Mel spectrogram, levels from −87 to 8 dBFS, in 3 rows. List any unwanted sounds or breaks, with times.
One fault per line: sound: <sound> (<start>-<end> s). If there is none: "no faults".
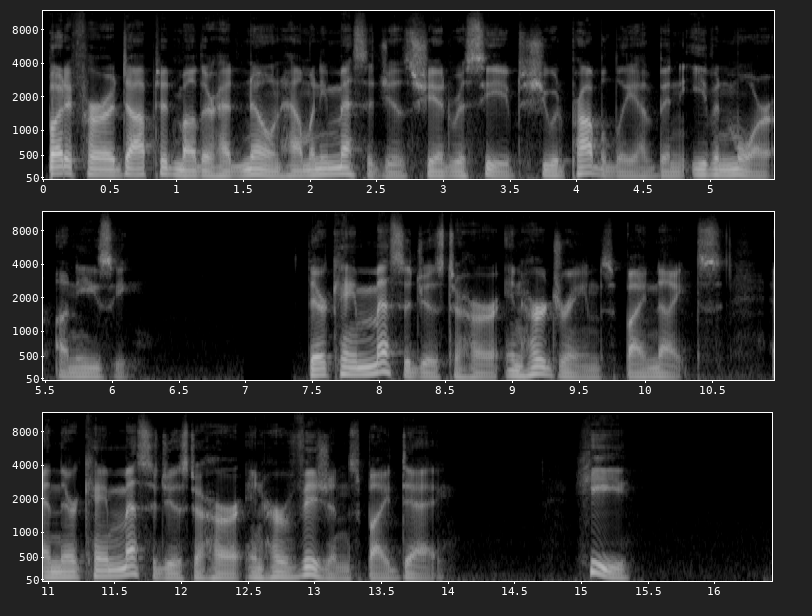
no faults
